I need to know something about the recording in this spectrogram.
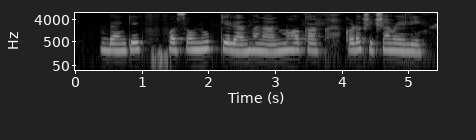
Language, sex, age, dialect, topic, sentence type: Marathi, female, 25-30, Southern Konkan, banking, statement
